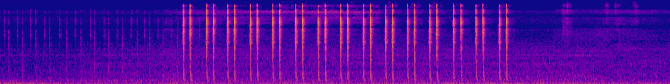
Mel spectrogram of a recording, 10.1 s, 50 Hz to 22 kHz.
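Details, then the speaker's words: 2015 Hyundai Accent at engine start: rapid dry clicking, about three per second, from under the dashboard over a quiet idle, then stopping; source unknown. "Hyundai Accent заводится и вот. Потом все пропадает. Что за звук это? Откуда-то вот отсюда из-под панели выходит."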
